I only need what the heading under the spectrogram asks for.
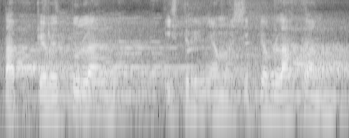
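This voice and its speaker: A man's voice: mid-range voice, monotone, fairly quick. A young man preaching a sermon at a church service, telling stories earnestly and stressing scripture as his voice rises. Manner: earnest storytelling, rising emphasis on scripture. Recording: echoey church hall, distant mic.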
